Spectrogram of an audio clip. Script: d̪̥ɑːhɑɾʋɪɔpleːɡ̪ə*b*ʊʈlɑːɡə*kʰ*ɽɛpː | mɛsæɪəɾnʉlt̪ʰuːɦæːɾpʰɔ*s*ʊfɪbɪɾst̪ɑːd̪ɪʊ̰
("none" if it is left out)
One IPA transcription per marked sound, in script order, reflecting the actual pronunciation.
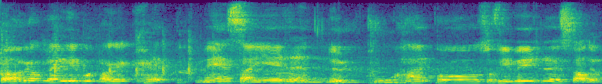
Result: b, kʰ, s

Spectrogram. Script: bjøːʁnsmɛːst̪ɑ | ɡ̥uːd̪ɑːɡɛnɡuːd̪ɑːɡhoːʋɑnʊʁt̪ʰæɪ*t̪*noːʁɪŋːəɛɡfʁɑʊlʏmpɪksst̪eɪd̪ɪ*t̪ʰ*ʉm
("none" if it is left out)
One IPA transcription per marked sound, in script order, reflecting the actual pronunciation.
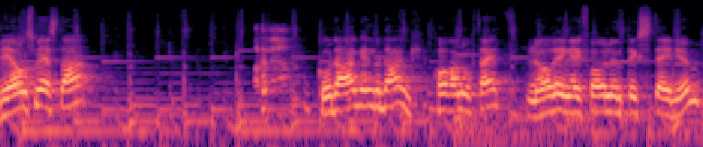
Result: t̪, none

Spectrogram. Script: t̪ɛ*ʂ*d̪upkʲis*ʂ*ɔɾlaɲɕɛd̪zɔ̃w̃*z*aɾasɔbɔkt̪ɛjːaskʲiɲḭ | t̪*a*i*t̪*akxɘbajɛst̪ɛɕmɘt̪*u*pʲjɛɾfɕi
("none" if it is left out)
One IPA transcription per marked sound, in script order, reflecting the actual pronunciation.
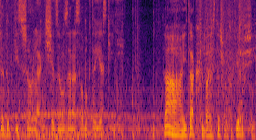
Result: none, ʂ, z, a, t̪, u

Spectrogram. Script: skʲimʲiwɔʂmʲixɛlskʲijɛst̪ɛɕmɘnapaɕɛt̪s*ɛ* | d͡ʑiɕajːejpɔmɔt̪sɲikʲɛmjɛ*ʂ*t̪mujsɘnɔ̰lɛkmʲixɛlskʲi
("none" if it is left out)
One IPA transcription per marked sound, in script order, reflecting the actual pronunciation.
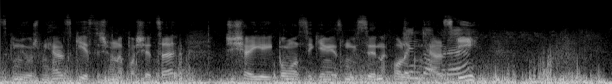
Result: ɛ, s

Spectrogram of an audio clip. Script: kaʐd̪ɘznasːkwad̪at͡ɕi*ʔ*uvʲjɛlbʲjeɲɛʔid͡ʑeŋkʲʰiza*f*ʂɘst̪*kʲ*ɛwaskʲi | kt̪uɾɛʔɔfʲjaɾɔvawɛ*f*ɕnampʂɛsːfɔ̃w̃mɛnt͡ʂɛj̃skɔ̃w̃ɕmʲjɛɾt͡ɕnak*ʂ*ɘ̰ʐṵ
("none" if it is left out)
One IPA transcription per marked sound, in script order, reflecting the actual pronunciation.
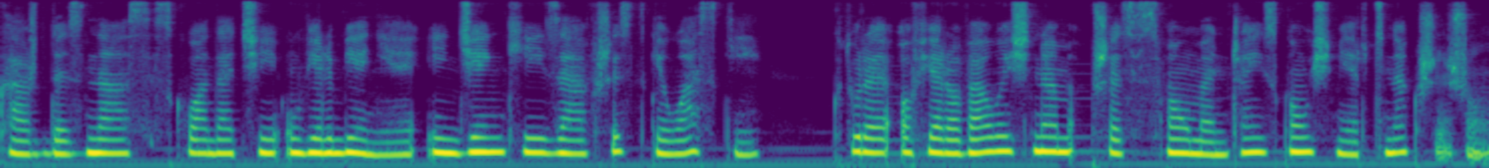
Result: ʔ, f, kʲ, none, ʂ

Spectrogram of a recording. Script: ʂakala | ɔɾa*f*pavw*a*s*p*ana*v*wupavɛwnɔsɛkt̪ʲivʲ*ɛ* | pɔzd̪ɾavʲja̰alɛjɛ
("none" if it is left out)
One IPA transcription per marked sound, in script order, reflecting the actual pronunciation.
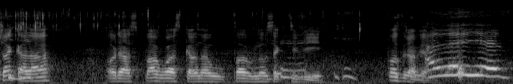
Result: s, a, k, none, i

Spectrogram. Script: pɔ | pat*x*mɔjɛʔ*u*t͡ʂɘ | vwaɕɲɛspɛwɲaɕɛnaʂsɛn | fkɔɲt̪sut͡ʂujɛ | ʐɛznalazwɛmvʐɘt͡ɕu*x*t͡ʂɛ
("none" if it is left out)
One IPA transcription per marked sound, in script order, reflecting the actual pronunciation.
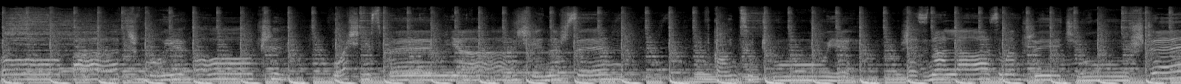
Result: ʂ, ɔ, ʂ

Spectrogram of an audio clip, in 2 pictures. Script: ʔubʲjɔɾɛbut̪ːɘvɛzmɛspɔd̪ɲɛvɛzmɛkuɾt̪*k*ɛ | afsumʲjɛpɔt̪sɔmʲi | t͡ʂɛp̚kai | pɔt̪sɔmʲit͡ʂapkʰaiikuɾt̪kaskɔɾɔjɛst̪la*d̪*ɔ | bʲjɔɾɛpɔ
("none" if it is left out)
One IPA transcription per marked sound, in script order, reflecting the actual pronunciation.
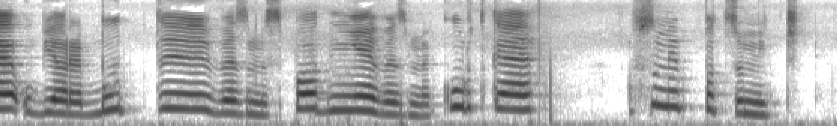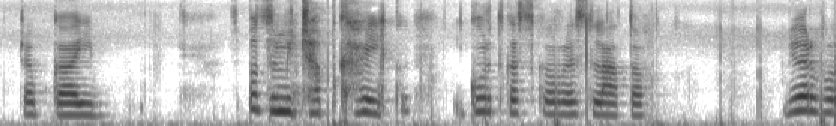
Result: k, t̪

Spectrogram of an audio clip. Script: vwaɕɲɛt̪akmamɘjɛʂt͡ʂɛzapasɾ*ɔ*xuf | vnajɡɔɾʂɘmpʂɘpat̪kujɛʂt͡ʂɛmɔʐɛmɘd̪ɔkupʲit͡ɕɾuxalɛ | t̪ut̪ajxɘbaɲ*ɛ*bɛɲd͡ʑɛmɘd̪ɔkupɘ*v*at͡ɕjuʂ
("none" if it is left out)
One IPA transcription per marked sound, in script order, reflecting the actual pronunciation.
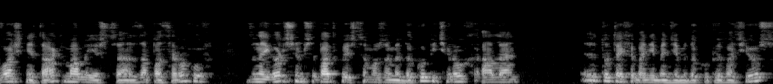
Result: u, ɛ, v

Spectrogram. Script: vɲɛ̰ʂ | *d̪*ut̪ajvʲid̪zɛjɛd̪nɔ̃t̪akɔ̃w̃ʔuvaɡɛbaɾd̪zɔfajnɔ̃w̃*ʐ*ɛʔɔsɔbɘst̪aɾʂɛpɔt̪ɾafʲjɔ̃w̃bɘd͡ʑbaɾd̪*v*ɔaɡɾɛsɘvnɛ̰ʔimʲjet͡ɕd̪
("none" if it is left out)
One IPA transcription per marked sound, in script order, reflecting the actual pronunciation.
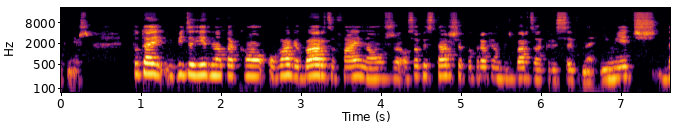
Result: t̪, ʐ, z

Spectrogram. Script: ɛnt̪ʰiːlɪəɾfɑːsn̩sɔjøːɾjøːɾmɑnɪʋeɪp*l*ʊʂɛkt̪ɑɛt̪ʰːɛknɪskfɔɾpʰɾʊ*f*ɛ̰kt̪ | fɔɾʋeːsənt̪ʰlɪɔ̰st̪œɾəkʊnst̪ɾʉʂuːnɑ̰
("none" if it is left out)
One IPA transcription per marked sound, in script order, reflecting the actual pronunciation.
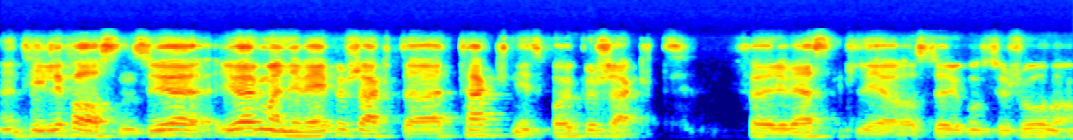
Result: ɾ, ʂ

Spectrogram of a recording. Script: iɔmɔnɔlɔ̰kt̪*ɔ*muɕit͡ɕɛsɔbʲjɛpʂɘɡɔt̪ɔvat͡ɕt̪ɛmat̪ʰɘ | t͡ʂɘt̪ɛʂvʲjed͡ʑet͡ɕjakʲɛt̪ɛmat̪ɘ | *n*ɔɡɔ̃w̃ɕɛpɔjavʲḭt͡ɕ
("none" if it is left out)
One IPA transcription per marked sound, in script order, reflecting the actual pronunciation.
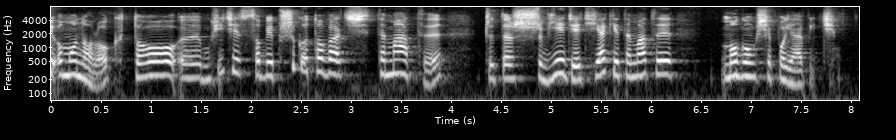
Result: ɔ, m

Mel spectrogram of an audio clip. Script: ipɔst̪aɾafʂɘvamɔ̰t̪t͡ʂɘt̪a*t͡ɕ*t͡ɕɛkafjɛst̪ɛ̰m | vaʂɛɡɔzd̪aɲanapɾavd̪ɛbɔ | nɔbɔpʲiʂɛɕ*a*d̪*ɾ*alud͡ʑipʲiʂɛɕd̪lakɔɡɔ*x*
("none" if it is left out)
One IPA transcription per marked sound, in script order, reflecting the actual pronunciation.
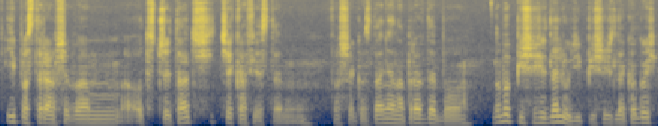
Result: t͡ɕ, ɛ, l, ɕ

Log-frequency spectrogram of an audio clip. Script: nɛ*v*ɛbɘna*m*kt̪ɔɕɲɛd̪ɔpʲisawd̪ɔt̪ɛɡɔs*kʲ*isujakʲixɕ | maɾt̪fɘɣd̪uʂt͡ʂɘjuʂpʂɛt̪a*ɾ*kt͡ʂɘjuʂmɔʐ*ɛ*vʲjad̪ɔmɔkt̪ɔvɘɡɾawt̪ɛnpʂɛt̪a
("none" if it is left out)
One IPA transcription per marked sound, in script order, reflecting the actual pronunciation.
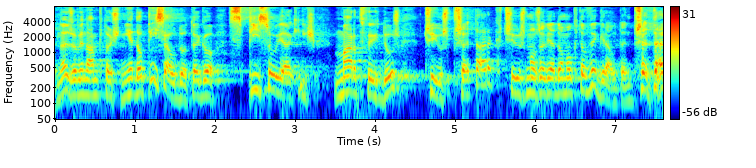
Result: ʐ, m, pʲ, ɾ, ɛ

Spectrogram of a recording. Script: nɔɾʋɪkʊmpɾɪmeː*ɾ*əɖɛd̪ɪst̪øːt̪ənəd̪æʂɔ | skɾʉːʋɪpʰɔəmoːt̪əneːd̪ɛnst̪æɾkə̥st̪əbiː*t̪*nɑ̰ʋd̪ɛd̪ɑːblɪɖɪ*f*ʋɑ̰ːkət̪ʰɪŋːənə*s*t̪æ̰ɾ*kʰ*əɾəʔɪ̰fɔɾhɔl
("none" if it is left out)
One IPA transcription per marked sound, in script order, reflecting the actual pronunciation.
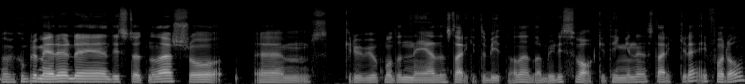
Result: ɾ, t̪, s, s, k

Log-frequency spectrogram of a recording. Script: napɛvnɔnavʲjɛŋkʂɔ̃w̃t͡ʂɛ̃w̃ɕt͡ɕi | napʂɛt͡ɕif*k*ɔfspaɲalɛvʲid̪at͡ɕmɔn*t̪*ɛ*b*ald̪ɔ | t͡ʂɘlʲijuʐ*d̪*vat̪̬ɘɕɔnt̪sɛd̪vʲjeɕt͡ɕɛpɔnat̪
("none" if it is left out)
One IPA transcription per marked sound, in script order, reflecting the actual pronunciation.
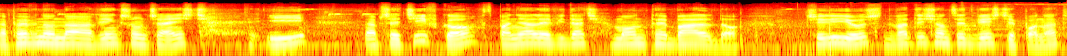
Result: k, t̪, b, d̪

